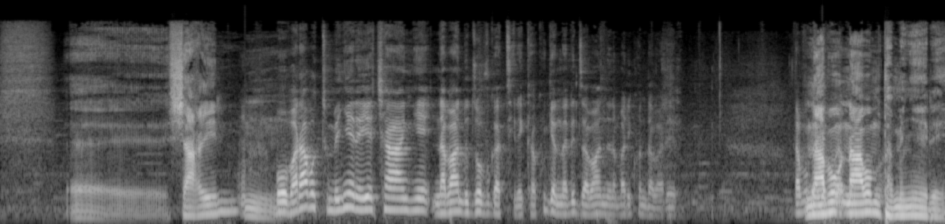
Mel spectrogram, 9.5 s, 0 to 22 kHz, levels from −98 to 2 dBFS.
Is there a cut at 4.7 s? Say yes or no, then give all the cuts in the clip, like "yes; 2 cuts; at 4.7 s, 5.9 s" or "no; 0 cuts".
no; 1 cut; at 2.4 s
